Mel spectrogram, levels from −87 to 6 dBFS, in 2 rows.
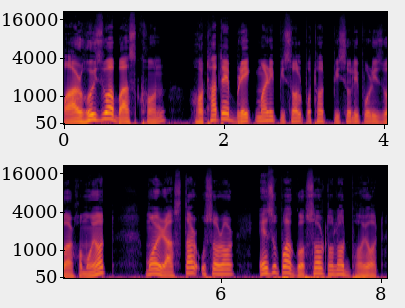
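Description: Nothing in this recording stands out as a technical fault, so there's no moment along the way that calls for a closer look.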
